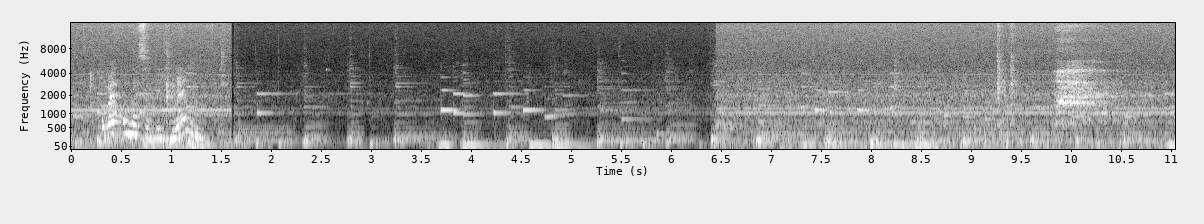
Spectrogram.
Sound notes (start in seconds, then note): 1.6 background music; 9.8 sigh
